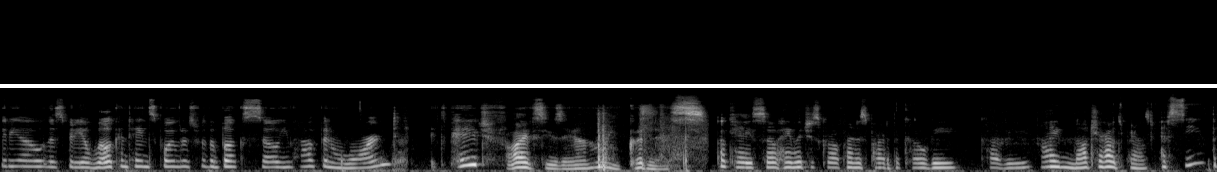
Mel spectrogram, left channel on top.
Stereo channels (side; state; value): left; silent; digital silence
